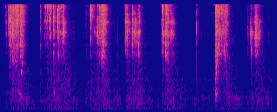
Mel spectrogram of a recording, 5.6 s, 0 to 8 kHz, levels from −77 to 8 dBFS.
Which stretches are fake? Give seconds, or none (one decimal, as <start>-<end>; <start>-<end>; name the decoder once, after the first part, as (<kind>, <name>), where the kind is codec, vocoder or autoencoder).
0.9-4.3 (vocoder, Vocos)

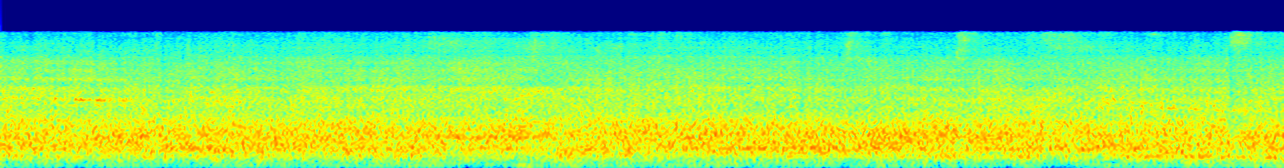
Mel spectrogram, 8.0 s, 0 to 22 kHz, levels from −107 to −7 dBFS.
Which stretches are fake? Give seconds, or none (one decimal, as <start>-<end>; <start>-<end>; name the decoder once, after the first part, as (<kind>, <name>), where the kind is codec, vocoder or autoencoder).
2.8-3.7 (codec, DAC); 6.2-7.0

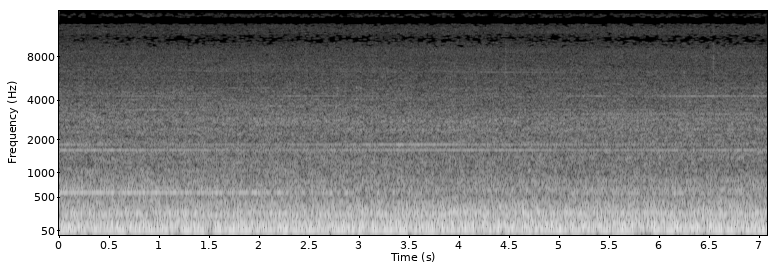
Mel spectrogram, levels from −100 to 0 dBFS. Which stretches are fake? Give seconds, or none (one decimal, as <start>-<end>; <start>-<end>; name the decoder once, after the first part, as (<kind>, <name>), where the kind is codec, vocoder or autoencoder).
none

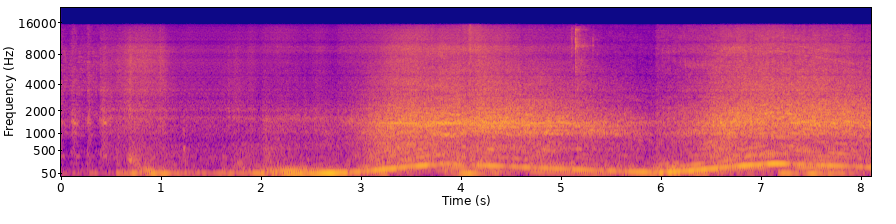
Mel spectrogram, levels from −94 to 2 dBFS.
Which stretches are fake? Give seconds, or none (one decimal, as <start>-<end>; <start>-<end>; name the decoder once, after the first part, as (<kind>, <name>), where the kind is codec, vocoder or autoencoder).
0.4-5.1 (autoencoder, DAC-VAE)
